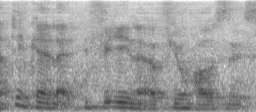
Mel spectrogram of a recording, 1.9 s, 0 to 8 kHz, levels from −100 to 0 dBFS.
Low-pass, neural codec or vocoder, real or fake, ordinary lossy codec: none; codec, 16 kHz, 4 kbps, X-Codec, HuBERT features, trained on LibriSpeech; fake; none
